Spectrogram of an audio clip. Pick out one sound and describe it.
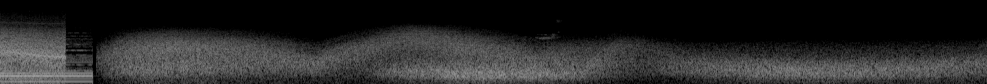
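Ocean waves wash and surge steadily.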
